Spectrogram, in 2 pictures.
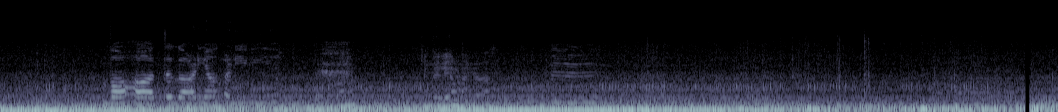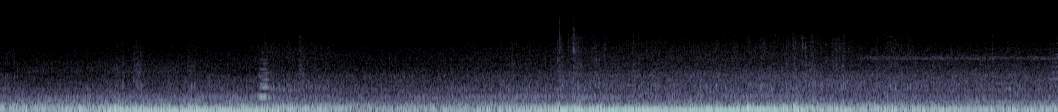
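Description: A car engine hums and tyres rumble steadily on the road.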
